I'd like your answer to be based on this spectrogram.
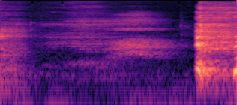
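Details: Adult's cough, attributed to allergy from fabric dust and said to have cleared then returned: one sharp, loud cough burst after a quiet pause; dry allergic cough.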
